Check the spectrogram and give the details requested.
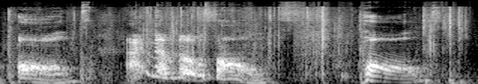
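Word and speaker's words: psalms: burger flippers or something it's pronounced song not palms oh well i pronounced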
